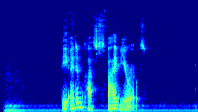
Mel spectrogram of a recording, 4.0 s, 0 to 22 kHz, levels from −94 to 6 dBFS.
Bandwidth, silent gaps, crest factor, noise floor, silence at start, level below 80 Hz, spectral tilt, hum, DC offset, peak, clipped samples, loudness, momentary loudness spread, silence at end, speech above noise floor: 15.5 kHz; none; 20 dB; -66 dBFS; 0.1 s; -60 dBFS; -6 dB/octave; none; under 0.1%; -20 dBFS; under 0.1%; -39 LUFS; 20 LU; 0 s; 27 dB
